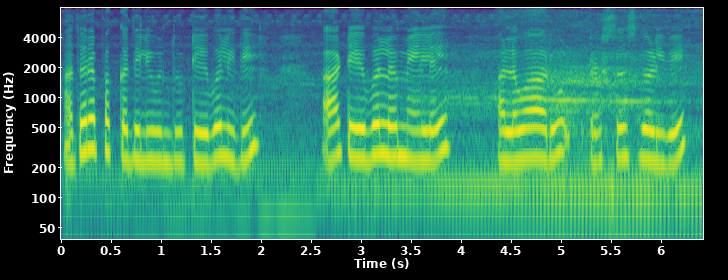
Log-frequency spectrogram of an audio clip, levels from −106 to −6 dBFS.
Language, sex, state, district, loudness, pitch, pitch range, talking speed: Kannada, female, Karnataka, Bidar, -15 LUFS, 245 Hz, 230-260 Hz, 110 wpm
